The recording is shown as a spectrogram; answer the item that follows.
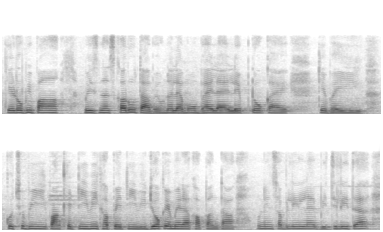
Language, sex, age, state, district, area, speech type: Sindhi, female, 30-45, Gujarat, Surat, urban, spontaneous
